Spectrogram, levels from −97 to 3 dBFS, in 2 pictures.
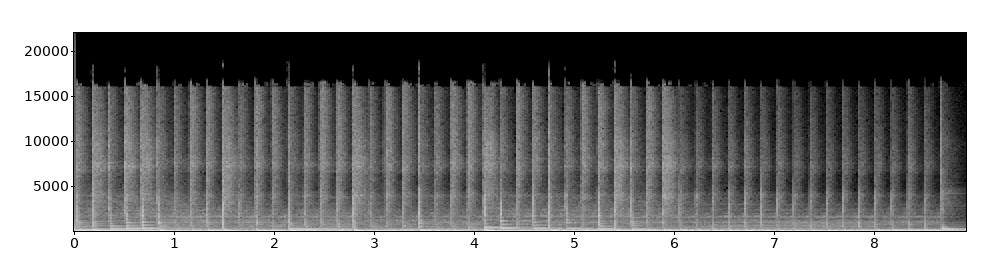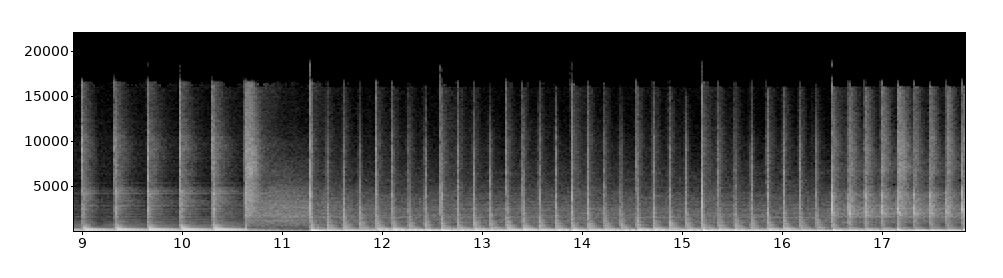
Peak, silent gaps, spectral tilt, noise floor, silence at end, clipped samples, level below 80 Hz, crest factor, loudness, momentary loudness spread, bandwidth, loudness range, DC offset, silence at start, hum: -2 dBFS; none; -5.5 dB/octave; -32 dBFS; 0 s; under 0.1%; -14 dBFS; 10 dB; -16 LUFS; 4 LU; 16.5 kHz; 2 LU; under 0.1%; 0 s; none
